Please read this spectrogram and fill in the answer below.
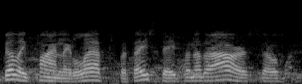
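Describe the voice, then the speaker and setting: A woman's voice: on the low side, brisk, natural voice, low-quality recording. An actress playing a concerned saloon woman in a 1950s western radio drama. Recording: old radio, crowd behind.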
